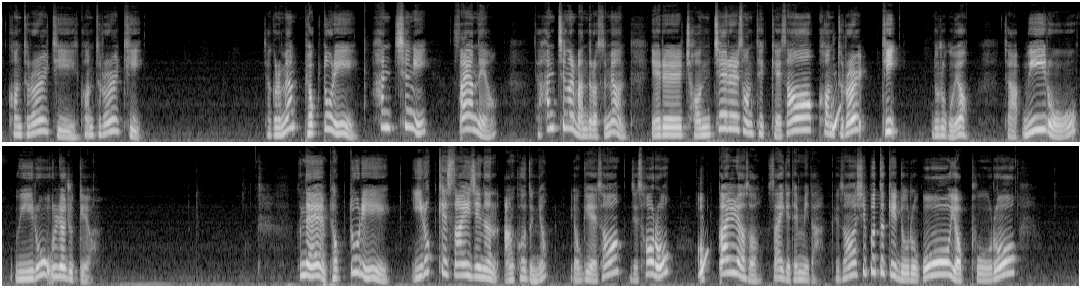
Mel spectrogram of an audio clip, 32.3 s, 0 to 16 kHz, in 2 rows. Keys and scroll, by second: 0.6 super+d, 1.5 super+d, 2.5 super+d, 13.2 super+d.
